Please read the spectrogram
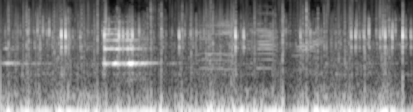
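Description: Steady, loud low rumble of wind and riding vibration on an action camera's microphone while mountain biking down a snowy trail, with short high squeals coming and going.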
